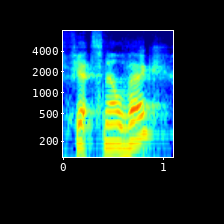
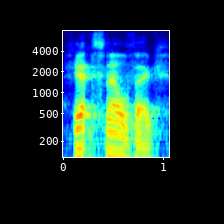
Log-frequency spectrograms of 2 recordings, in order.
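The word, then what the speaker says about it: fietssnelweg: so Brian Nar says the Netherlands are building Fietnelve I'm sure my pronunciation is awful what sorry Fetnelve thank you cycle motorways, you know, always ask the audience.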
